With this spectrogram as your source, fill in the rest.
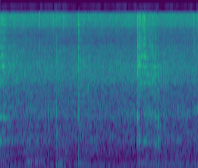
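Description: Drumstick flower pakoras frying in a small amount of oil, a dense, close sizzle throughout with a couple of brief utensil scrapes against the pan.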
